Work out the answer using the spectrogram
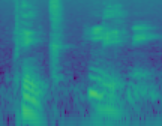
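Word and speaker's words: Pinckney: you pronounce his last name just py PNE pink okay I've heard it pronounced like a million different ways um you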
